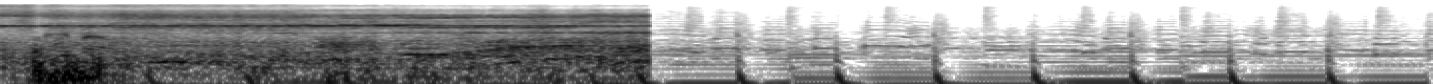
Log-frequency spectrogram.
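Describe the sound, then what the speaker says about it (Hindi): A passenger train arrives at a crowded Indian station, a loud rumble with screeching wheels for about three seconds before it cuts abruptly to a quieter, rhythmic sound. "यहाँ एक ट्रेन आ गई है"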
